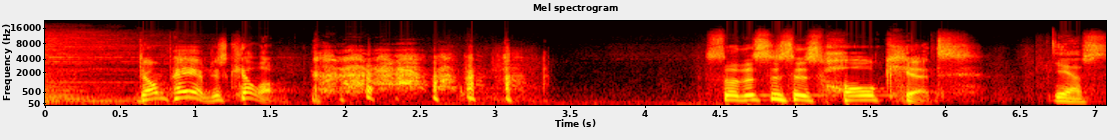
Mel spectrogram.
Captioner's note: laughs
